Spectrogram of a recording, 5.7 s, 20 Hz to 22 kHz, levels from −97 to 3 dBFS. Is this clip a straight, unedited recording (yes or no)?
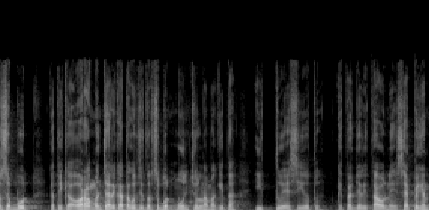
no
